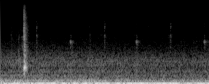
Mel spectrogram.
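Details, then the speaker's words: Saab 9-5 Turbo driving after replacing MAF sensor with a cheap aftermarket unit, no check engine light: steady, even engine hum under road rumble and cabin rattles, pulling strongly and smoothly with no misfire or stumble. "the check engine light is not on it is running exceptionally well it's very very strong"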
